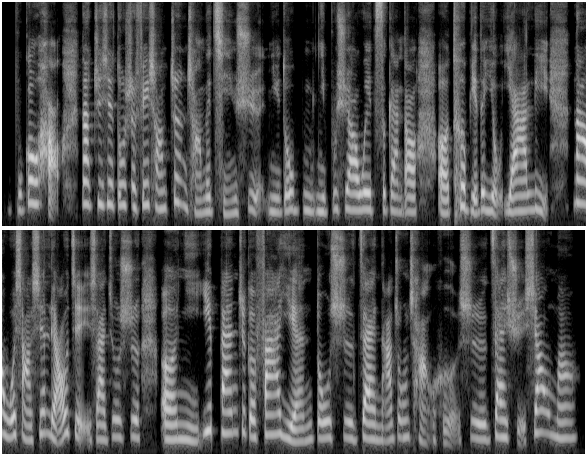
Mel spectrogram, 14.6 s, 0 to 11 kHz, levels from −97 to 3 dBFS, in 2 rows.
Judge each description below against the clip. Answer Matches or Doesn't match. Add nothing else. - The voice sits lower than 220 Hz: Doesn't match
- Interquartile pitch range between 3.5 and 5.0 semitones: Doesn't match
